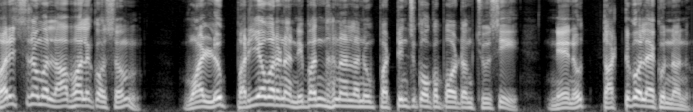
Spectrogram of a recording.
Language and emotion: Telugu, angry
